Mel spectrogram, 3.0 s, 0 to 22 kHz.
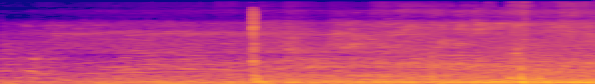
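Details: Mitsubishi Mirage G4 with a newly installed cheaper replacement A/C blower fan motor, tested after installation. A click, then the blower rushes up into a smooth, steady whoosh with no squeal or rattle; it runs normally.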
